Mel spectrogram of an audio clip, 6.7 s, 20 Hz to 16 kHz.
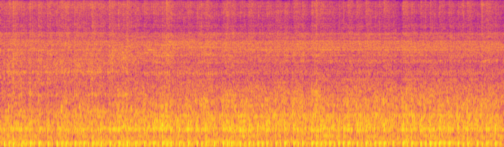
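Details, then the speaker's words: Yamaha XS1B twin after carbs rebuilt three times, airbox refitted, dead cylinder tune and throttle screws wound evenly for about 1000 rpm idle: even, steady putter, both cylinders pulling evenly with no misses; normal healthy idle. "How does that sound? Sounds good to me. I'm going to leave it there. You can fiddle endlessly."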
